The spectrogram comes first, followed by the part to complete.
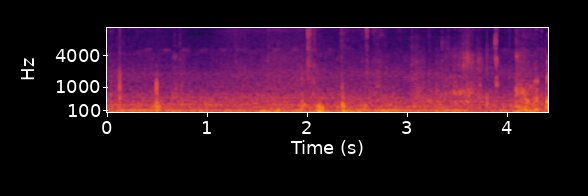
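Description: Steady low hum of street traffic, with a few faint clicks.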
